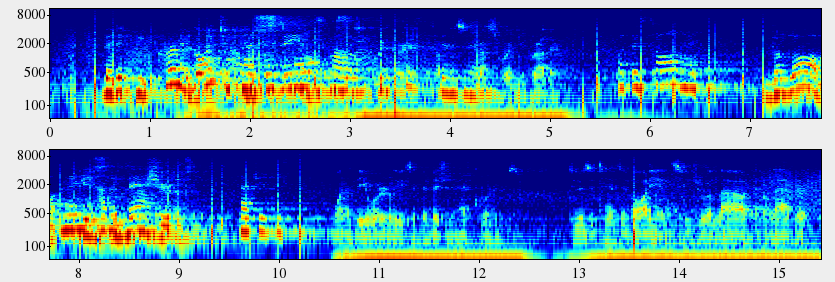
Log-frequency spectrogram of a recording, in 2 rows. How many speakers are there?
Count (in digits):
4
